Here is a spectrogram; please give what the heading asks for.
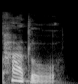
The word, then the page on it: paddle: British English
